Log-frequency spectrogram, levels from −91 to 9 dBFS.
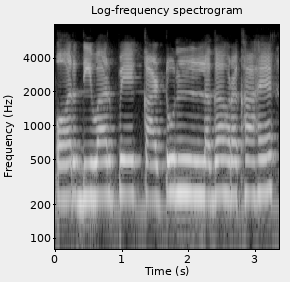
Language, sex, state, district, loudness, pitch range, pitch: Hindi, female, Gujarat, Valsad, -13 LUFS, 235-245 Hz, 240 Hz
